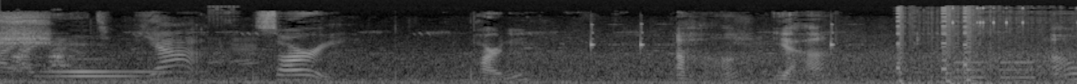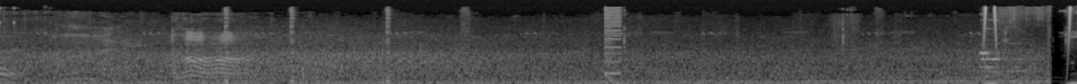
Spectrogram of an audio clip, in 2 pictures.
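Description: Short electronic clicks and beeps sound as a phone menu is tapped through.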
